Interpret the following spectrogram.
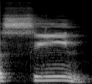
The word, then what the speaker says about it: scene: देखिए SCENE। अब देखिए इसमें एस एकदम, सॉरी, सी एकदम साइलेंट है। सी साइलेंट है तो ये क्या होगा? ये होगा सीन, और सीन का मतलब होता है दृश्य, नजारा।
